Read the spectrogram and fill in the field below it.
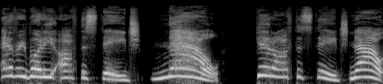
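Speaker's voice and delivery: high, drawn-out screaming. Retelling a radio call heard via a security guard, imitating someone screaming. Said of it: "I just hear her on the radio via the security guard screaming".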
